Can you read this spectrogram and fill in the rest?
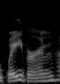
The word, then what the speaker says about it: wyvern: I mean, there's also wavern. I call it wavern sometimes, but I think it's pronounced wyvern.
